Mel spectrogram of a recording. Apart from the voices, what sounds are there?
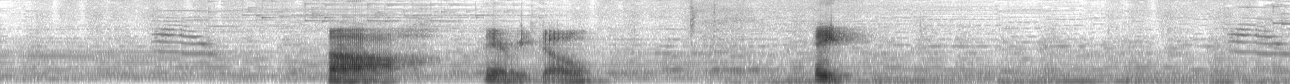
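cat meowing in the video game Chained Echoes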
